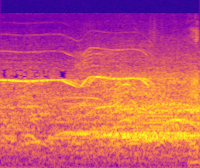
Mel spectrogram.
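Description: Stadium crowd noise from a college football game, a steady murmur with a long high held tone that dips and comes back up about halfway through, then stops.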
